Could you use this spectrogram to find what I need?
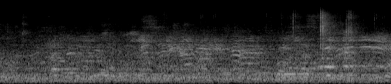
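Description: Men and women talk nearby outdoors.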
